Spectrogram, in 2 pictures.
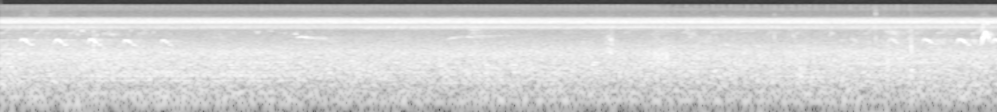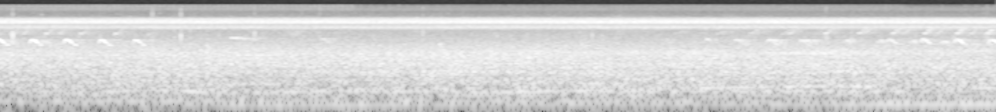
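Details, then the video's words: Steady, unbroken high buzzing of summer cicadas fills the recording, with rows of quick repeated bird chirps scattered across it and a few single higher notes. "Birds & Squirrels w/ Cicada sounds"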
